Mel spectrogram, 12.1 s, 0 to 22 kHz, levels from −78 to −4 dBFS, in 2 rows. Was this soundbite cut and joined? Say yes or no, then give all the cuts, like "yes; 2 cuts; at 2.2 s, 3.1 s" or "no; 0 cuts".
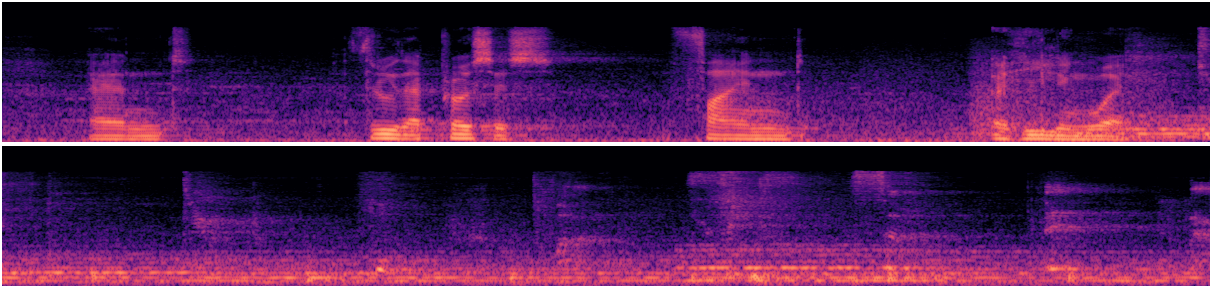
yes; 1 cut; at 10.6 s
